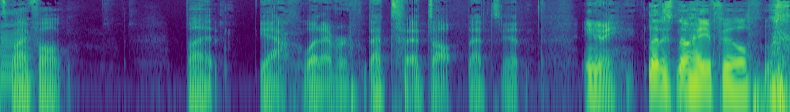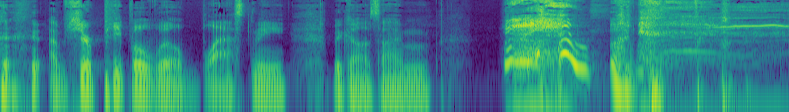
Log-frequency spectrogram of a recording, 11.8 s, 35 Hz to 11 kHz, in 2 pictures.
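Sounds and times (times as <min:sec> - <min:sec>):
speech: 0:00.0 - 0:00.6, 0:01.4 - 0:11.2
person sneezing: 0:09.7 - 0:10.4.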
